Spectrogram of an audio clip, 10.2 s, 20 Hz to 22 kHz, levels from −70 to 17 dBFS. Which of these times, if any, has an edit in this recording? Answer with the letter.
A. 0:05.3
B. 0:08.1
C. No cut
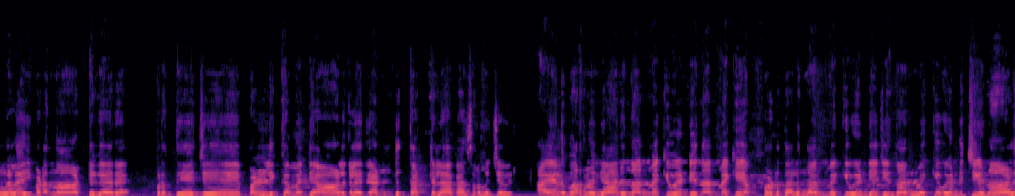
A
